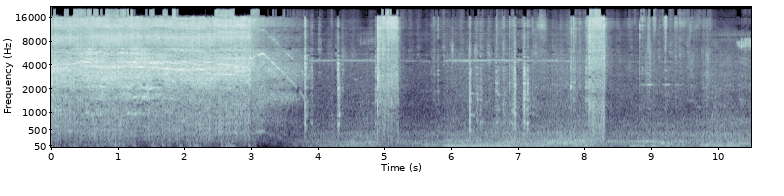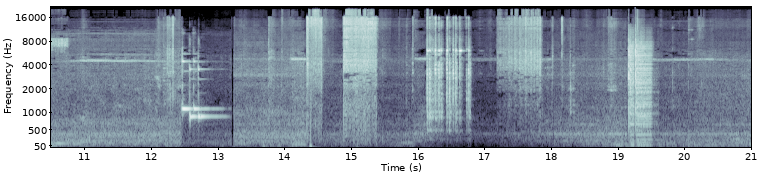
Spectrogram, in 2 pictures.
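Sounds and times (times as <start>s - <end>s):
power tool running and winding down: 0.0s - 4.0s.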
